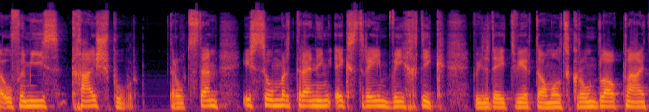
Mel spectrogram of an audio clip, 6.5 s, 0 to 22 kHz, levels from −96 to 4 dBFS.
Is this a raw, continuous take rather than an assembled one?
yes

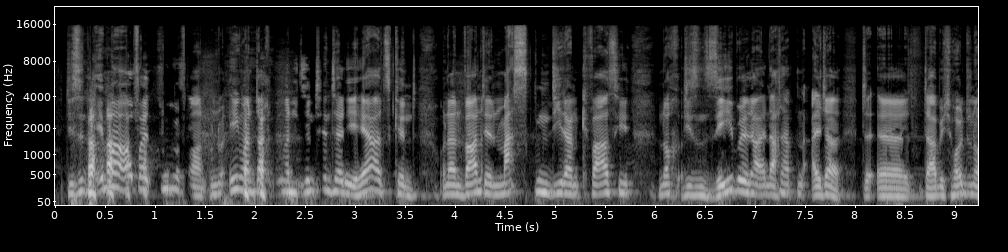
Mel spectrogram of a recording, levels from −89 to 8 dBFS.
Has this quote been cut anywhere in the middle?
yes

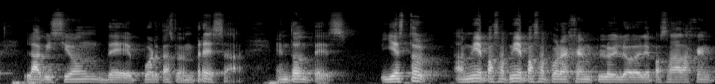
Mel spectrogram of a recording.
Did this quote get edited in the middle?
yes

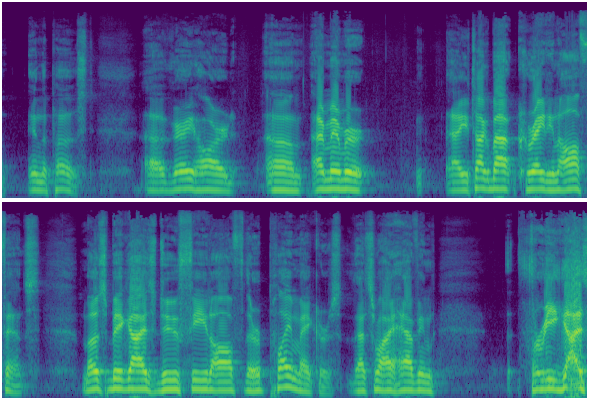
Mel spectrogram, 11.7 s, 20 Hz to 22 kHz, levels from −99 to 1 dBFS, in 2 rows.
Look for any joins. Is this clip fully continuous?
yes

